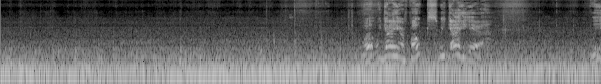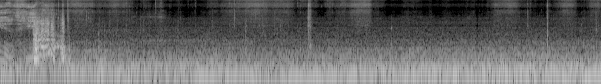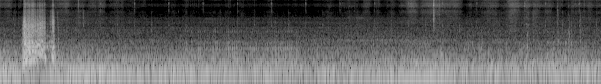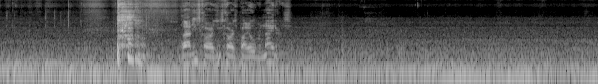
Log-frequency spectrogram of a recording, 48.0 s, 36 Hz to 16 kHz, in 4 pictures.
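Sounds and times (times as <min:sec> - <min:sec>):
car engine and tyres rumbling: 0:00.0 - 0:48.0.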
